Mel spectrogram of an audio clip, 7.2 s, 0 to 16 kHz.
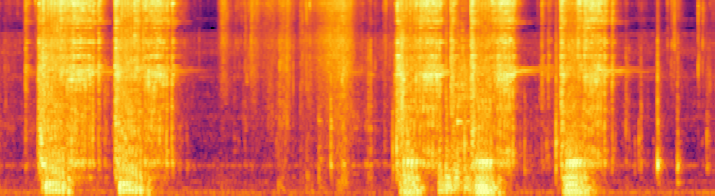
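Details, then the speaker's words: John Deere CS81 chainsaw leaking excess gas, after starting fluid: several bursts of rope pulls, each a short rasping turnover that never fires; owners suspect it is still full of fuel, flooded, and plan to pull and blow out the plug. "Well, We're still probably full of fuel. it may be."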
